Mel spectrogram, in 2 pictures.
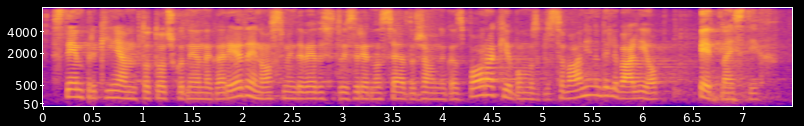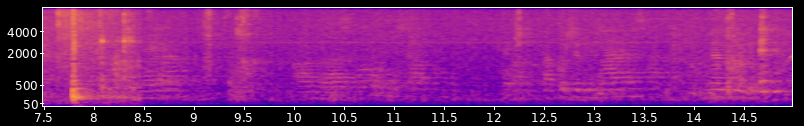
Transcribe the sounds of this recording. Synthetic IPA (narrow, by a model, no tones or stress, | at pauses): st̪empɾɛkinjamt̪oːt̪oːt͡ʃkɔd̪neːwnɛɡaɾeːd̪ainoːsɛmind̪ɛʋeːd̪ɛsɛ̥t̪ɔizɾeːd̪nɔsɛjɔd̪əɾʒaːwnɛɡazbɔːɾakijɔbomɔzɡlasɔʋaːnjinad̪aljɛʋaːliɔpːeːt̪najst̪ix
